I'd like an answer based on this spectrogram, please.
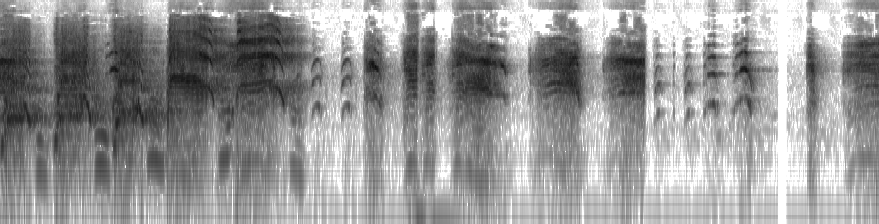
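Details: Playful monkey screaming in its natural habitat: a harsh, tonal shrieking sequence at first, then broken into short chirps and scratchy cries with silent pauses.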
